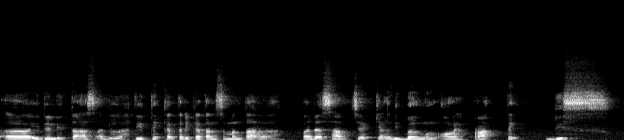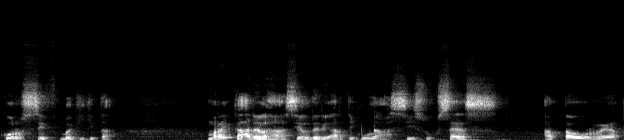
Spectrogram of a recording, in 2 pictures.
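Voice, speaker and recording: Young male student, mid-pitched voice; relaxed, chatty class presenter who throws in English jargon. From Pemalang, Central Java, Indonesia. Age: young adult. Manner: chatty, calls the viewers guys, mixes in English terms.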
